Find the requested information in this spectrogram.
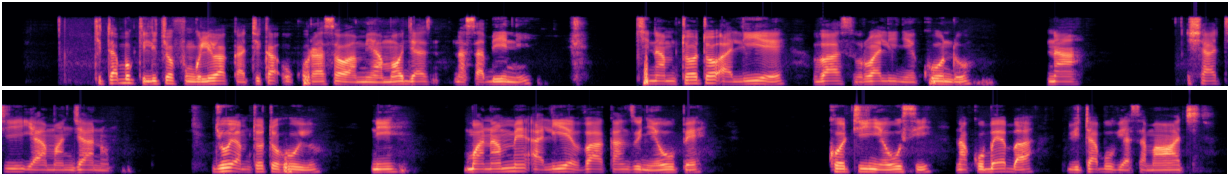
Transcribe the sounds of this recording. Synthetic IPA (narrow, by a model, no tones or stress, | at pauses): kitaɓukilit͡ʃɔfuŋɡuliwakatikaʔukuɾasawamiamɔʄanasaɓini | kʰinam̩tɔtɔʔalijɛ | vaːsuɾwaliɲɛkʰundu | na | ʃatijamaɲd͡ʒanɔ | ʄuːjam̩tɔtɔhuju | ni | mwanam̩mɛʔalijɛvaːkanzuɲɛupɛ | kɔtiɲɛusi | nakuɓɛɓa | vitaɓuvjasamawati̥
